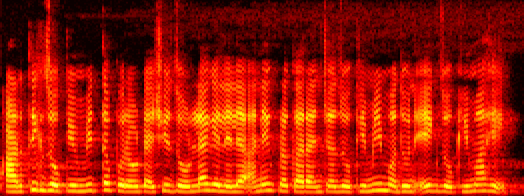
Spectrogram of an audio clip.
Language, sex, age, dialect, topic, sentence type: Marathi, female, 25-30, Northern Konkan, banking, statement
